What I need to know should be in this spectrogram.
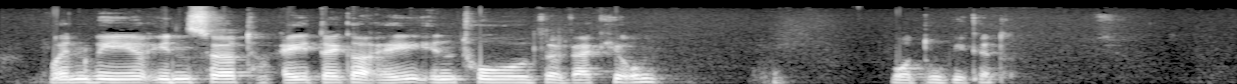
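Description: A middle-aged man lectures calmly through a microphone.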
